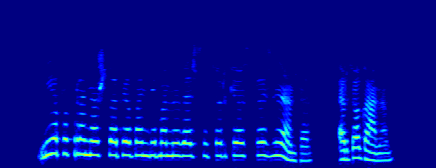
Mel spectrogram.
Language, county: Lithuanian, Vilnius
